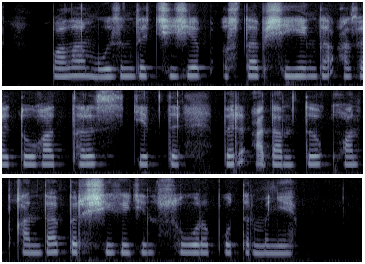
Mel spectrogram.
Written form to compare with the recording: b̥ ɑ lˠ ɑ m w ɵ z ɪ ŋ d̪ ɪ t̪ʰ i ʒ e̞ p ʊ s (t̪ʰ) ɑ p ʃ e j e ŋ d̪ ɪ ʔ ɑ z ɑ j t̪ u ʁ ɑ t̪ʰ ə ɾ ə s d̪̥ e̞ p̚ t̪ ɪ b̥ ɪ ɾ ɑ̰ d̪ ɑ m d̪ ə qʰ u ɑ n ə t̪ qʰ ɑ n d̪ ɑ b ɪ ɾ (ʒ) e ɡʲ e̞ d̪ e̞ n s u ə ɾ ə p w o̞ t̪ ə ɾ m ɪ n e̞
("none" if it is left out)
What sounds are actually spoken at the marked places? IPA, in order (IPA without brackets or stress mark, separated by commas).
t̪, ʃ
